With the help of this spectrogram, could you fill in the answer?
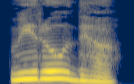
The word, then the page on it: ವಿರೋಧ: kannada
